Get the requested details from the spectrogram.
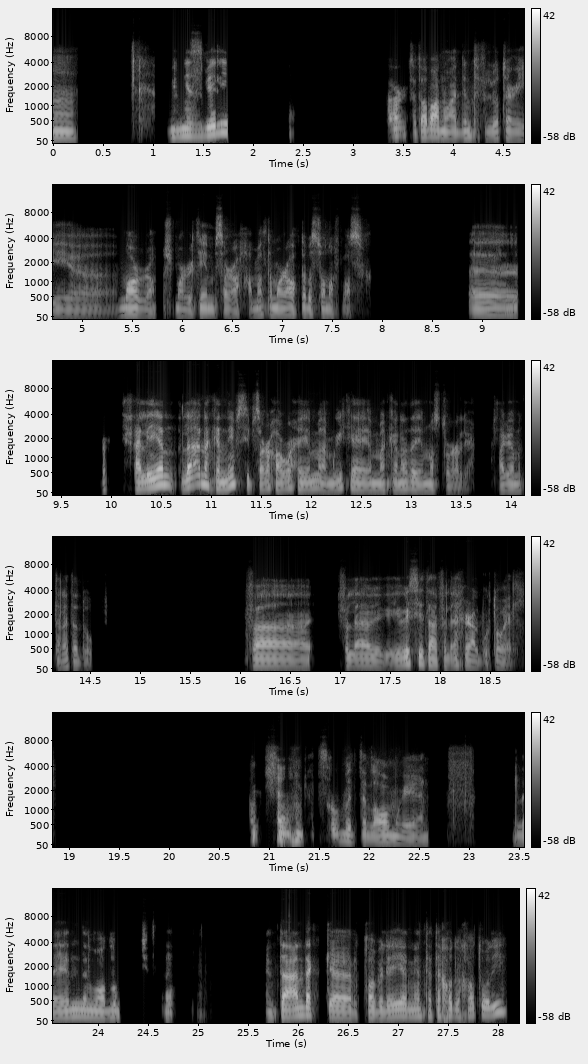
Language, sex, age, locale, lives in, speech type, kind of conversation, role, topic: Arabic, male, 40-44, ar-EG, Portugal, conversation, unstructured, none, إزاي بتتعامل مع الفشل وإنت بتسعى تحقق أهدافك؟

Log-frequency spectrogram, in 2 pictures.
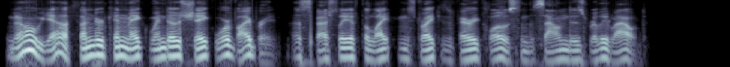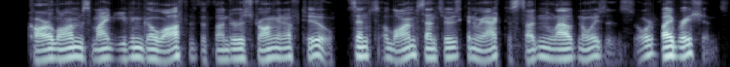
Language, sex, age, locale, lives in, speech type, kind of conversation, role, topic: English, male, 25-29, en-US, United States, read, expert-assistant, expert, Why does lightning appear before thunder is heard?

